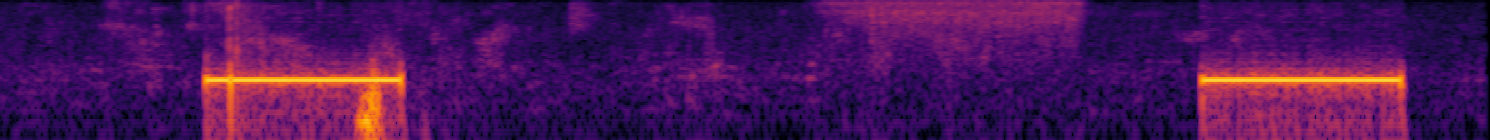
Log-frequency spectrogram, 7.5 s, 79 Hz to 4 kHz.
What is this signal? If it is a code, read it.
Ringback tone (Europe, 425 Hz).
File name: out- -2011- - - .8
